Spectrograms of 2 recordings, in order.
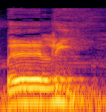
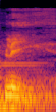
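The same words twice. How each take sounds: First: Every sound in the word is articulated clearly. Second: The sounds in the word are slurred and unclear. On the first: The speaker calls it right. "ngomongnya harus jelas" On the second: The speaker calls it wrong. "Jangan beli. ... kurang elegan"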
